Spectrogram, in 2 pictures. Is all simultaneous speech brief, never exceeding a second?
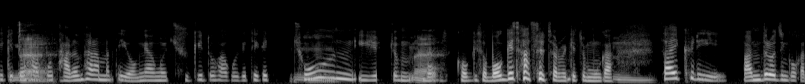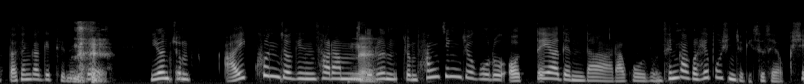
Yes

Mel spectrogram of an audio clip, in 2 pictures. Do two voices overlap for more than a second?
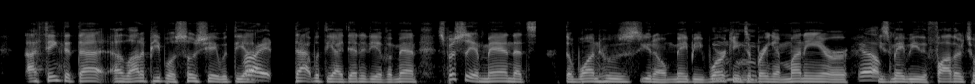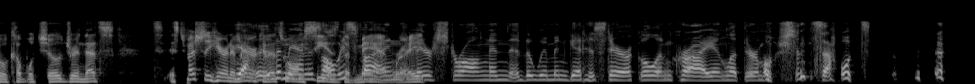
Yes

